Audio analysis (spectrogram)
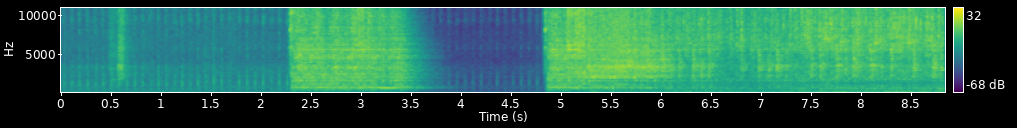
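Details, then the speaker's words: Freshly rebuilt Ford FE 390 V8, Edelbrock fuel-injected, primed with oil pressure, first start on run stand: cranks, catches with loud burst, dips briefly, settles into strong even run, no knocks; ran well but a fuel-system part blew a seal and leaked. "Well, I guess you just heard. It ran good. I really liked it. It sounded really good."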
